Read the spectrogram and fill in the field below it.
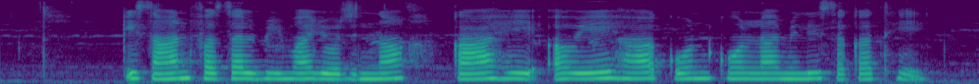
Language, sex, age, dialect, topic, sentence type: Chhattisgarhi, female, 25-30, Central, agriculture, question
